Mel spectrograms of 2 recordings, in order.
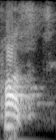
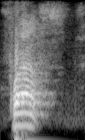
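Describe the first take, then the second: First: The vowel is short and clipped. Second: The vowel is long and drawn out. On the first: The speaker calls it wrong. "Not fast" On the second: The speaker calls it right. "Long অ্যা, অ্যা কিন্তু long, দীর্ঘ। কিরকম?"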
